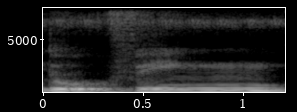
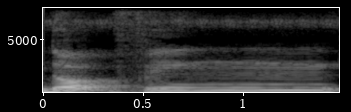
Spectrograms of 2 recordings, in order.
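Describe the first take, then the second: First: The first vowel is a 'u' sound. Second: The first vowel is an 'a' sound. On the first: "do dibaca dengan dhammah" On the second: "apabila berharokat fathah"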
